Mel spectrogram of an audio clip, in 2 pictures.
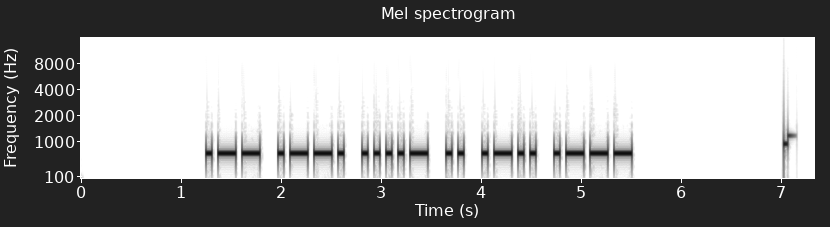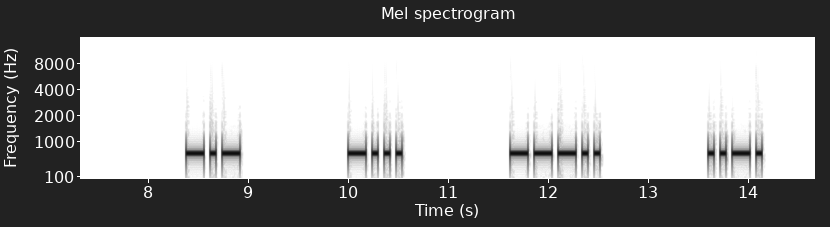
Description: Morse code, heard as a keyed tone, about 20 wpm, spaced as for 12 wpm, 700 Hz. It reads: WP4ILJ KB8F
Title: USA Call Signs - 6 Characters - 6x Character Spacing - 20wpm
